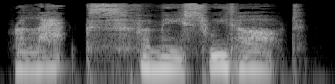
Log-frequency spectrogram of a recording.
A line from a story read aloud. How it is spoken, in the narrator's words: he whispered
